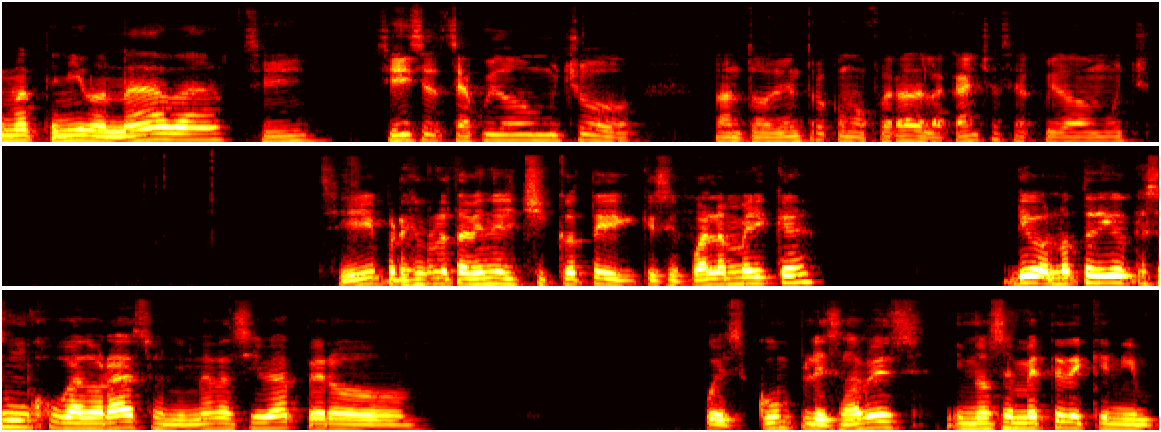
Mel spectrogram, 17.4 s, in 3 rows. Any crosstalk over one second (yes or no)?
no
